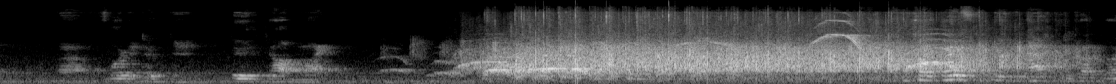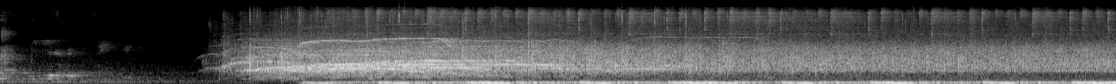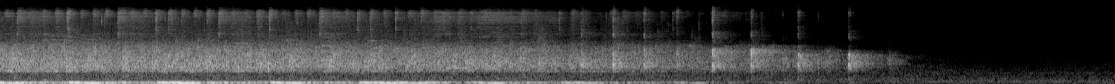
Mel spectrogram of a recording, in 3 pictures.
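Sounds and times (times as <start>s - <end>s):
speech: 0.9s - 4.9s, 9.2s - 9.8s
audience clapping: 4.3s - 11.3s, 13.2s - 31.5s
cheering and whistles: 4.4s - 10.0s, 13.2s - 23.8s.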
